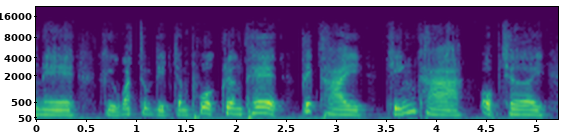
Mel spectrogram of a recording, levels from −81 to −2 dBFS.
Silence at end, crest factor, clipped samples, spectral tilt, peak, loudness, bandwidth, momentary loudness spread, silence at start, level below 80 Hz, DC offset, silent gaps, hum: 0.15 s; 18 dB; under 0.1%; -6.5 dB/octave; -10 dBFS; -28 LUFS; 13.5 kHz; 9 LU; 0 s; -48 dBFS; under 0.1%; none; none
